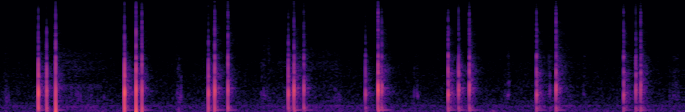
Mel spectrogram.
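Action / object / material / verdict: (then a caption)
tap / plastic jar with plastic lid / plastic / none. Fingertips tap rhythmically on the top of the red plastic lid of a medium clear plastic jar full of peanuts. The short, dry taps come in eight quick groups of three, about one group per second, with a low hollow knock under each tap and quiet pauses between groups.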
